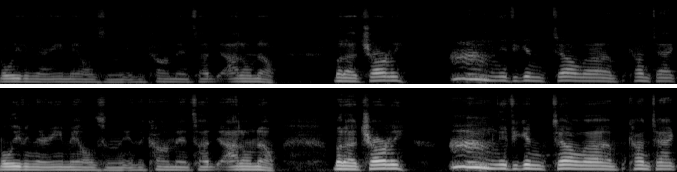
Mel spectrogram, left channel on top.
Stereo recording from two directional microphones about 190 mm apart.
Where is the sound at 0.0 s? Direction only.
20° right (ahead or behind).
